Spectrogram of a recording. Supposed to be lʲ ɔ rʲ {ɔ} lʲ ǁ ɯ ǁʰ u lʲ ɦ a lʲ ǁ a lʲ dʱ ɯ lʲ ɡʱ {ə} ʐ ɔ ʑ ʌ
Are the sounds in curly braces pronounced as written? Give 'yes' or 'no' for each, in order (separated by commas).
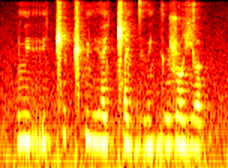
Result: no, no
